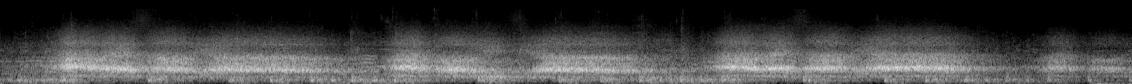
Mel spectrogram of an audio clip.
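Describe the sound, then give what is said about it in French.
Slavia Prague supporters chant "Ave Slavia" loudly at length at the Eden stadium in Prague on a Thursday night, after their team won by two goals against the last Europa League finalist, many voices in unison rising and falling in rhythmic phrases that repeat every few seconds, with no single voice standing out. “Ave Slavia ont longuement chanté fort à propos les supporters du Slavia jeudi soir, après que leurs favoris ont donc créé la surprise en s'imposant avec deux buts d'écart contre le finaliste de la dernière édition de la Ligue Europa.”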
